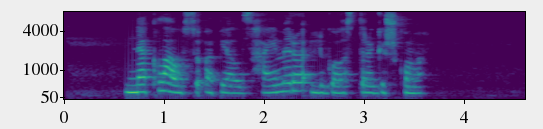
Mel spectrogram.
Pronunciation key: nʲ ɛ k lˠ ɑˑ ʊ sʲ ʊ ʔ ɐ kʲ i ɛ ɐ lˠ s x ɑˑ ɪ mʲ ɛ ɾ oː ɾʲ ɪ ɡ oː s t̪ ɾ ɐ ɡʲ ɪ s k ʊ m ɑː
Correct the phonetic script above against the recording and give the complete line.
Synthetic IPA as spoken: nʲ ɛ k lˠ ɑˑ ʊ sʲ ʊ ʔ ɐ pʲ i ɛ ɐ lˠ s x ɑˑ ɪ mʲ ɛ ɾ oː lʲ ɪ ɡ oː s t̪ ɾ ɐ ɡʲ ɪ ʃ k ʊ m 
